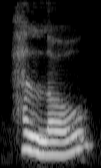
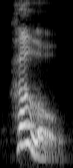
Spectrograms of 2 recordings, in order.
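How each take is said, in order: First: The H sound is soft and breathy. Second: The H sound is hard and guttural.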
